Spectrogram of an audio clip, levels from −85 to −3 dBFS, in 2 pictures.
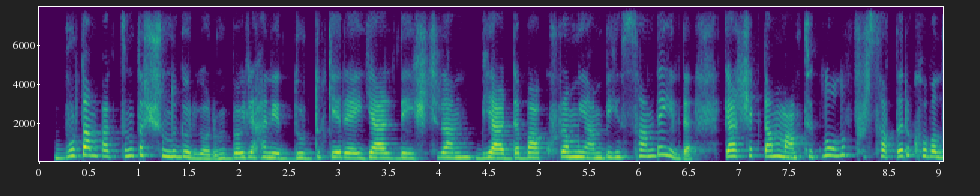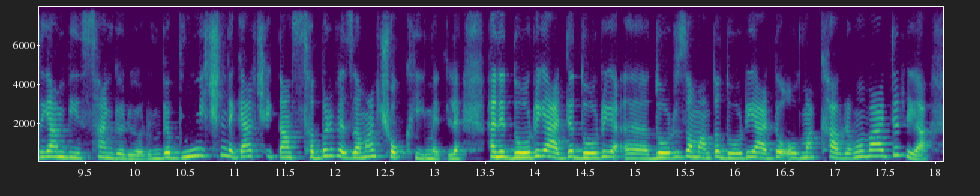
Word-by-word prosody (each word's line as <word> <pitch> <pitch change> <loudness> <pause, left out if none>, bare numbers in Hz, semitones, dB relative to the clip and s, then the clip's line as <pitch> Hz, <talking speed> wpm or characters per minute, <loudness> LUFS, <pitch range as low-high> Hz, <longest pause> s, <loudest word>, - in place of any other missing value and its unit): Buradan 335 +9 +1
baktığımda, 310 +5 -2
şunu 300 -6 -1
görüyorum, 215 -4 -2
böyle, 250 +2 +1
hani, 235 -4 -2
durduk 245 +2 -5
yere 245 -3 +2
yer 240 -2 +3
değiştiren, 245 +1 -2
bir 240 - -5
yerde 230 -1 +3
bağ 245 -1 +2
kuramayan 265 -3 +1
bir 260 - -2
insan 300 +6 -2
değil 345 - -2
de 190 0 -1 0.3
gerçekten 310 +1 +1
mantıklı 285 +5 -2
olup 370 +1 -4
fırsatları 300 +4 -3
kovalayan 275 -3 +1
bir 255 - 0
insan 245 +1 -4
görüyorum 195 -1 -4
ve 255 -2 +3
bunun 290 +6 +2
için 340 +1 -5
de - - +3
gerçekten 280 -1 -3
sabır 275 +5 -1
ve 275 -5 +3
zaman 255 +4 +1
çok 275 -3 -1
kıymetli. 195 -3 -4 0.3
Hani, 275 -3 +5
doğru 255 +2 +7
yerde 280 -4 +2
doğruy 245 +3 +4
eee, 220 -5 -1
doğru 250 +1 +5
zamanda, 265 -1 0
doğru 230 +2 0
yerde 250 -1 +1
olmak 250 0 -2
kavramı 255 +2 -2
vardır, 320 +4 0
ya. - - -1
260 Hz, 165 wpm, -20 LUFS, 240-295 Hz, 0.3 s, doğru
